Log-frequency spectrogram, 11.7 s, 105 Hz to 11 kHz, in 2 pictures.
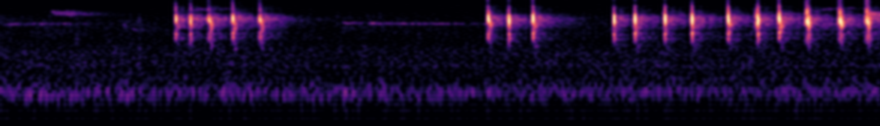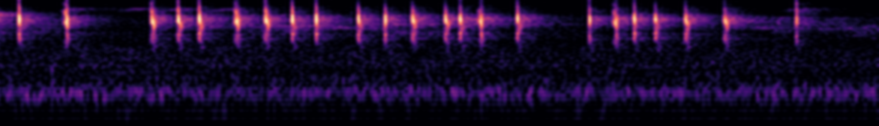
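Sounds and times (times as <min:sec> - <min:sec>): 
Eurasian wren Troglodytes troglodytes ticking calls: 0:01.2 - 0:01.9, 0:03.2 - 0:06.1, 0:06.9 - 0:11.3.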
